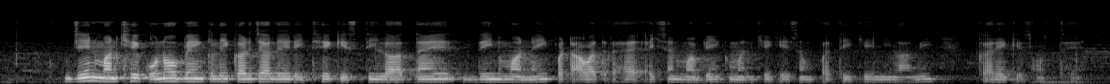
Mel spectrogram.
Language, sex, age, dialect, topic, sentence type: Chhattisgarhi, male, 18-24, Western/Budati/Khatahi, banking, statement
